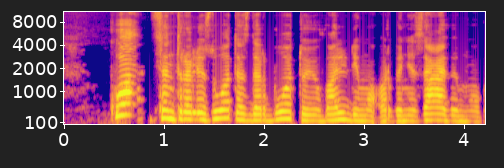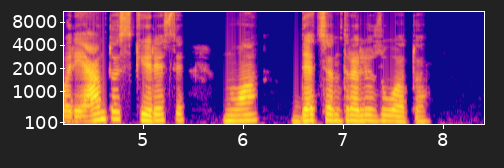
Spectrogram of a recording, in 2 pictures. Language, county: Lithuanian, Vilnius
